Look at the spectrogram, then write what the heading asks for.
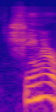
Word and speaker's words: Sheena: Sheena rhymes with Medina.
